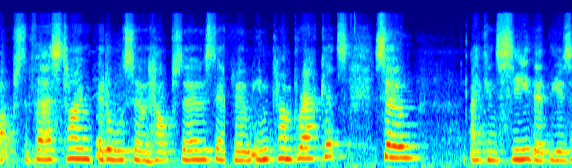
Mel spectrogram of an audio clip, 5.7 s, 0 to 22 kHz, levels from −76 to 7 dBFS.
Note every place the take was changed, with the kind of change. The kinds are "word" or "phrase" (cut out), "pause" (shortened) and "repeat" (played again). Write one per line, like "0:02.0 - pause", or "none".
0:00.9 - word
0:02.2 - word
0:04.7 - phrase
